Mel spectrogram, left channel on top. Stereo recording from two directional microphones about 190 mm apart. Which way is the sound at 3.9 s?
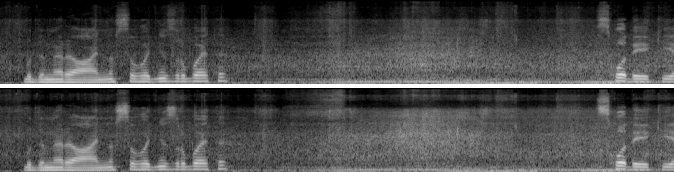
60° left (ahead or behind).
